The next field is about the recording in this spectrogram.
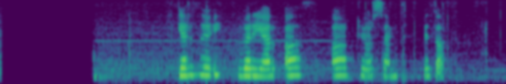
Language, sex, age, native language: Icelandic, female, 13, Icelandic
